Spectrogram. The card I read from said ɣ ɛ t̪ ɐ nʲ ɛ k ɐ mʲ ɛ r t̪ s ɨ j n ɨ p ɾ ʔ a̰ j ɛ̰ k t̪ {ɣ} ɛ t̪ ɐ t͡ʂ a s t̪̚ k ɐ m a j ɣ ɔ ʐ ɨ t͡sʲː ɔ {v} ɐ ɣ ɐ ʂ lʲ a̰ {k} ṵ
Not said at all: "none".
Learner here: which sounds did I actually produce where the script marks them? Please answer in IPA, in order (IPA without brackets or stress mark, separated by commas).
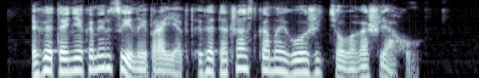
ɣ, v, x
